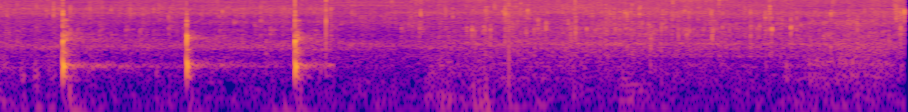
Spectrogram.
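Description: A spoon scrapes three sharp strokes against a pan while salmon basil ragout with butter sizzles softly, followed by gentler stirring and quiet bubbling.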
